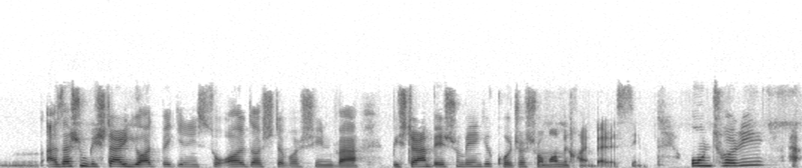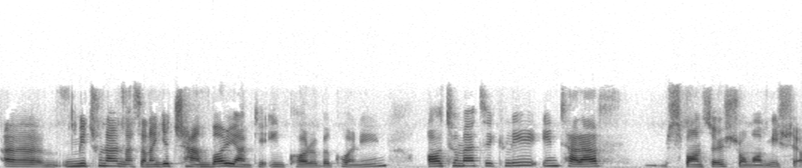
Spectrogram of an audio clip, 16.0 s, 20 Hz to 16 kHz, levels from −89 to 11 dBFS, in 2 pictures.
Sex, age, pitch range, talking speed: female, 30-49, 170-220 Hz, 125 wpm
